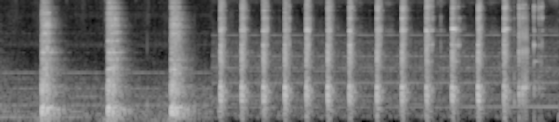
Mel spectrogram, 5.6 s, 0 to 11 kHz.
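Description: Hand hammer blows on a glowing 52100 steel round bar on an anvil, forging a point. Three separate blows come first, then a fast even run of lighter blows at about five a second with the anvil ringing.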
